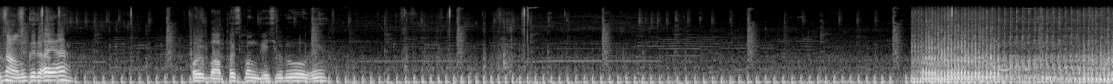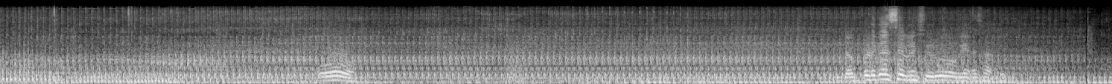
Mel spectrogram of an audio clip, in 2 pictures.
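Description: A motorcycle engine revs up and down in short bursts.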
